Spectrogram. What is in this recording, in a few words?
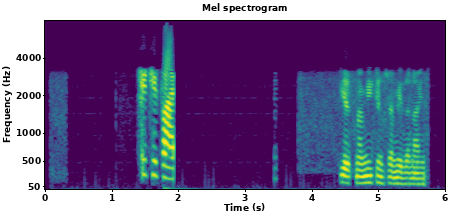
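Sheriff West County, scanner audio trunk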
